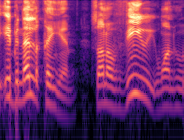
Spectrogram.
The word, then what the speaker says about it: Ibn al-Qayyim: But the correct way to say both names is as simple. Just to put it simply, you can say Ibn al-Qayyim or Ibn Qayyim al-Jawziyah.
